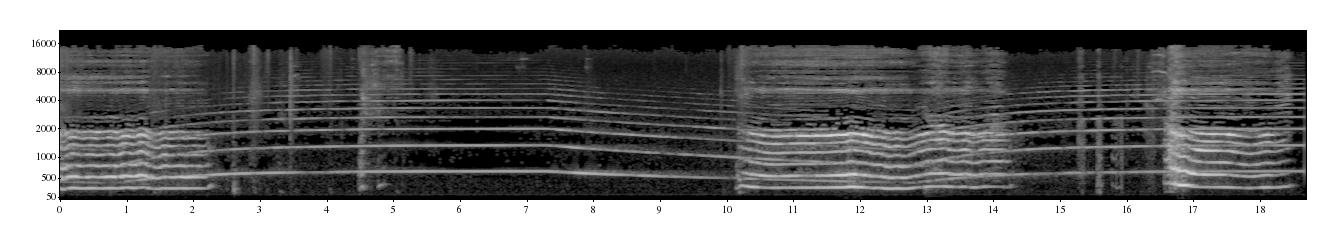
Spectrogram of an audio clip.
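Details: Ralph, a 4-month-old dog never taught to howl, howls along with a fire alarm: three bursts of wavering, harmonic-rich howls over a steady, slowly gliding alarm tone, with some music and a soothing voice.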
